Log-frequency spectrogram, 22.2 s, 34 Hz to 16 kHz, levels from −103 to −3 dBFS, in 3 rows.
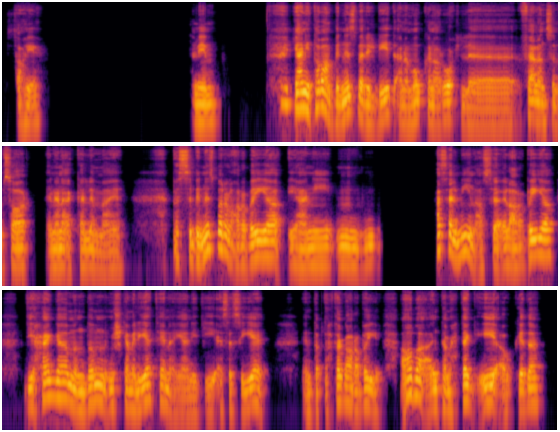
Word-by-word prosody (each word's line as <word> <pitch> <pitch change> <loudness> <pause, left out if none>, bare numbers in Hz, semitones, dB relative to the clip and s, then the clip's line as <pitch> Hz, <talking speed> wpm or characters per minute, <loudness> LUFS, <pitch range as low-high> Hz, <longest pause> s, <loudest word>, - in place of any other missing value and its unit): صحيح. 90 0 -5 2.0
تمام. 95 -1 0 1.0
يعني 150 -1 +9
طبعًا 160 +4 +3
بالنسبة 120 +7 +2
للبيت 120 +4 0
أنا 85 - -3
ممكن 105 +5 -2
أرُوح 100 0 0
ل 85 - -8 0.7
فعلًا 105 -3 +1
سمسار 90 +2 -1 0.2
إن - - -2
أنا - - +1
أتكلّم 90 0 -3
معاه، 80 +1 -7 0.7
بس - - +4
بالنسبة 175 +2 +3
للعربية 125 - +2
يعني، 95 +1 -2
امم 100 0 0
امم 105 +3 -5 0.8
أسأل - - +4
مين؟ - - 0
أصل - - -2
العربية 130 +9 +2 0.3
دي 110 -1 -1
حاجة 145 +3 +3
من 95 -7 +1
ضِمن 120 -2 +1
مش 105 - -1
كماليات 110 +7 0
هنا، 110 -4 -2
يعني 75 +1 -6
دي - - -7
أساسيات، 115 +5 -2 0.5
أنت - - -5
بتحتاج 120 0 -2
عربية، 110 -2 -1 0.3
آه 165 - +3
بقى 160 -10 +1
أنت 105 - 0
محتاج 120 +8 +2
إيه 125 +2 +3
أو - - -5
كده 115 +2 -1
105 Hz, 125 wpm, -25 LUFS, 95-125 Hz, 2.0 s, يعني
